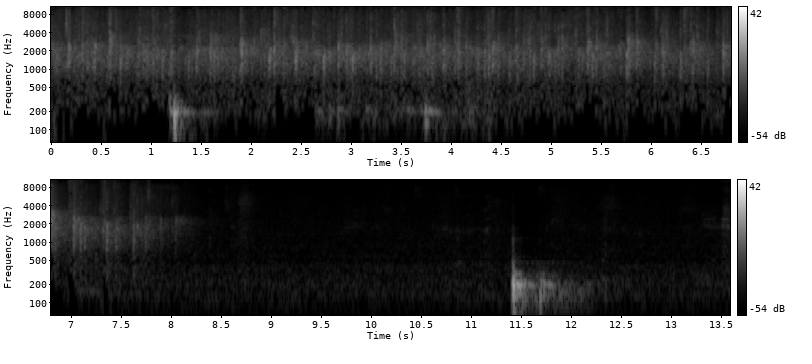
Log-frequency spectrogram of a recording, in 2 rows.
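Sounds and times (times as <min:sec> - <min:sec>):
audience applause: 0:00.0 - 0:08.3
low thumps: 0:11.4 - 0:12.1.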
